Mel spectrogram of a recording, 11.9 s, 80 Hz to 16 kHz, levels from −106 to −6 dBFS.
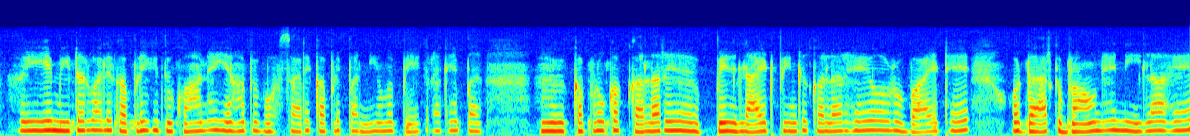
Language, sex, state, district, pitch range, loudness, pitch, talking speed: Hindi, female, Bihar, Gopalganj, 215-235 Hz, -28 LUFS, 225 Hz, 175 wpm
